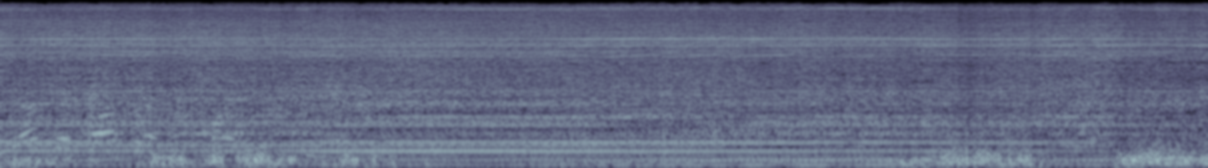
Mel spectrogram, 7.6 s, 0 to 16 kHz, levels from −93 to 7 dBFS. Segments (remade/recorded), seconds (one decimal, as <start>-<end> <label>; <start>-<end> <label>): 0.0-3.3 recorded; 3.3-5.1 remade; 5.1-5.8 recorded; 5.8-6.5 remade; 6.5-7.6 recorded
